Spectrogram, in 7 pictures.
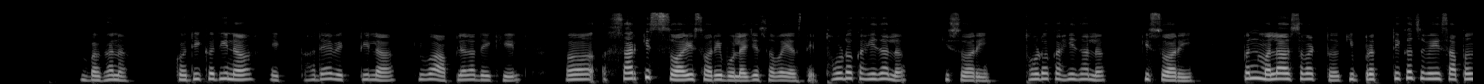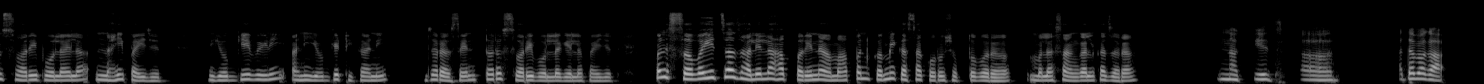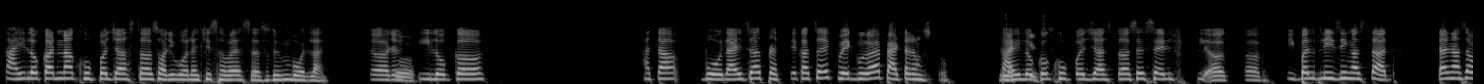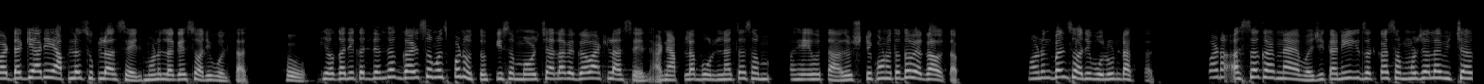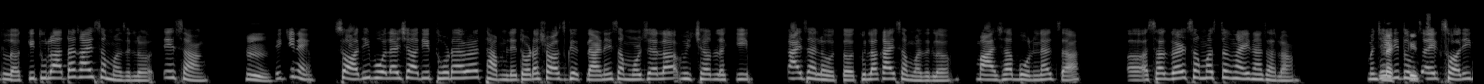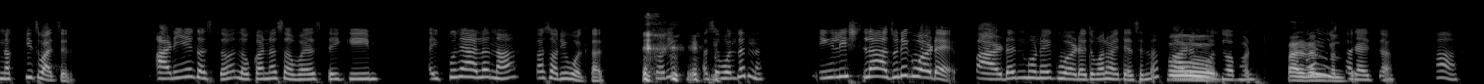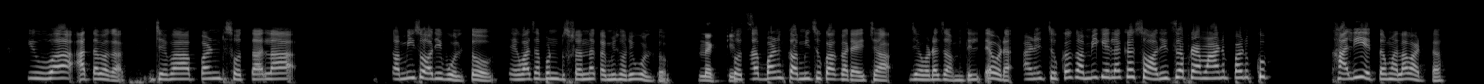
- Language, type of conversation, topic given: Marathi, podcast, अनावश्यक माफी मागण्याची सवय कमी कशी करावी?
- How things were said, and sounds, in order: other background noise; in English: "पॅटर्न"; in English: "पीपल प्लीजिंग"; laugh; in English: "वर्ड"; in English: "पार्डन"; in English: "वर्ड"; in English: "पार्डन"; in English: "पार्डन"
